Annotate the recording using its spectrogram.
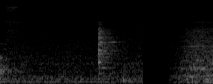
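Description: A steel bar clanks against a metal frame.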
